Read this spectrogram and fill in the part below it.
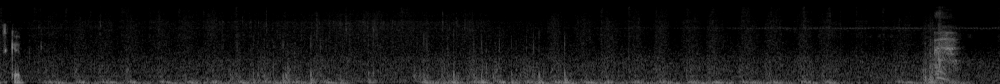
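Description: Footsteps thud on grass and wooden planks.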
